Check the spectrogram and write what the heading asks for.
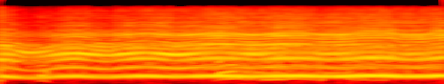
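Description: A man's voice holding one long, high, slightly wavering shout through the public-address commentary, a drawn-out call cheering the catch.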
